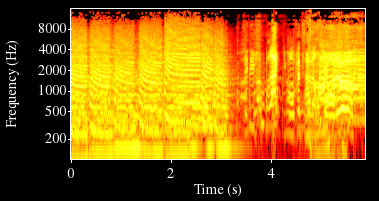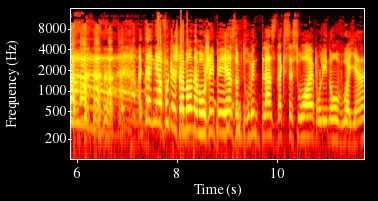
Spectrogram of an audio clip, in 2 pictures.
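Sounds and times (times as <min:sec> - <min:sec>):
buzzy kazoo-like novelty car horn playing an anthem: 0:00.0 - 0:03.4
laughter: 0:03.2 - 0:07.6
speech: 0:08.0 - 0:11.7.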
